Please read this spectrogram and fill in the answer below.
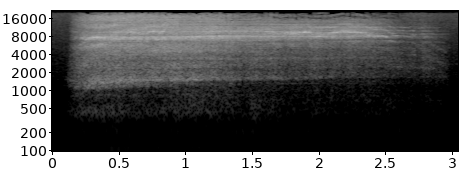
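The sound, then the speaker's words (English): One long, deep breath taken during a meditation: a soft, airy rush of breathing that swells quickly, holds steady, then tapers off. “Breath, meditation. Breathe. Let's take a deep breath together.”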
